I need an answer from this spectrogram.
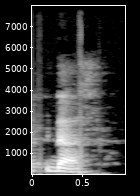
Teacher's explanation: houve a retirada da vogal átona para se pronunciar apenas a tônica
